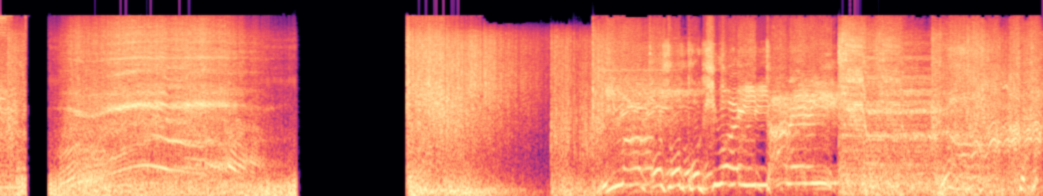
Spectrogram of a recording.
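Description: Heavy punches land with dull thuds.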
